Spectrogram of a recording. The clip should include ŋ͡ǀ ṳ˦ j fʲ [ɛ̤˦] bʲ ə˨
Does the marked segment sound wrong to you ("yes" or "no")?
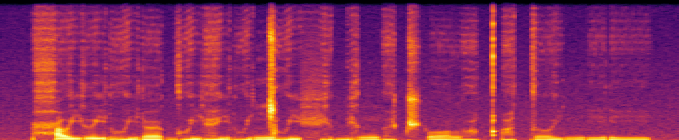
yes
